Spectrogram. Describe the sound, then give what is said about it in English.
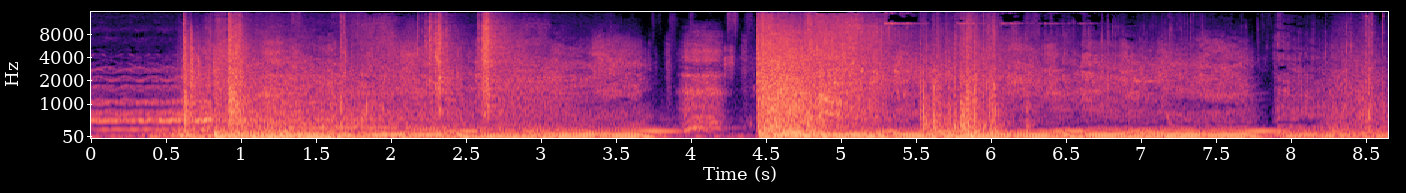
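A loud fusillade of gunfire erupts as bodyguards shoot a doctor in a scene from Repo! The Genetic Opera, with dense overlapping shots, a short break midway, then another heavy burst. “Bodyguards blow that doctor away. Yeah, they just kill him. Yeah, just for being the messenger. They shot the messenger.”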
